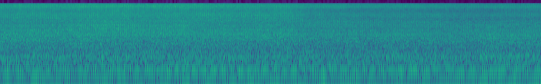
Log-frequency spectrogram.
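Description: A blower fan roars with a rushing whoosh.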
